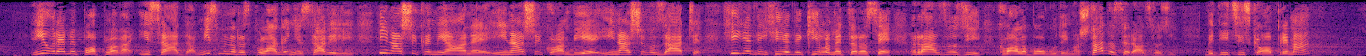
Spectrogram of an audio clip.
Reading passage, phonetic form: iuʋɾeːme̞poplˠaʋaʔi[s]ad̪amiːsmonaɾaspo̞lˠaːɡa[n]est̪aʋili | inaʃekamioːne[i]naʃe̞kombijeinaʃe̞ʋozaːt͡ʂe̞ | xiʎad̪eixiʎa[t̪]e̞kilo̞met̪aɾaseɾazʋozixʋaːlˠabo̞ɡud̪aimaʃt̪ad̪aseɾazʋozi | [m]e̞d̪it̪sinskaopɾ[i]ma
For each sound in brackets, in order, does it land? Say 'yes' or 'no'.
yes, no, yes, no, yes, no

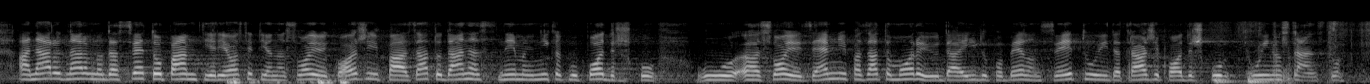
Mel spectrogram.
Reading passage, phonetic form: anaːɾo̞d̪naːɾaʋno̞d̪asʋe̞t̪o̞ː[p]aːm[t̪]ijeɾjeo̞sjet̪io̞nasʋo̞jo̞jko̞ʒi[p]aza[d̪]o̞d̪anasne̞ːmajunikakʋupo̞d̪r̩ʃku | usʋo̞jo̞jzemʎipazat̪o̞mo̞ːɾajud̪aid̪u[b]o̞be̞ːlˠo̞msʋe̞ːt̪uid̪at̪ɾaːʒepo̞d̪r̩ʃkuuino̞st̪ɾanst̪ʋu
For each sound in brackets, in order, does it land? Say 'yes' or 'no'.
yes, yes, yes, no, no

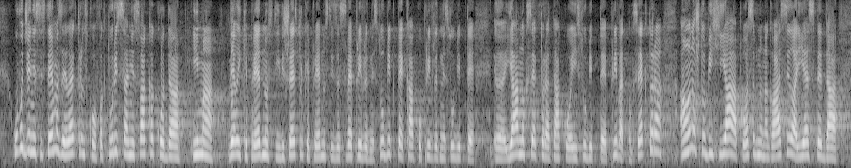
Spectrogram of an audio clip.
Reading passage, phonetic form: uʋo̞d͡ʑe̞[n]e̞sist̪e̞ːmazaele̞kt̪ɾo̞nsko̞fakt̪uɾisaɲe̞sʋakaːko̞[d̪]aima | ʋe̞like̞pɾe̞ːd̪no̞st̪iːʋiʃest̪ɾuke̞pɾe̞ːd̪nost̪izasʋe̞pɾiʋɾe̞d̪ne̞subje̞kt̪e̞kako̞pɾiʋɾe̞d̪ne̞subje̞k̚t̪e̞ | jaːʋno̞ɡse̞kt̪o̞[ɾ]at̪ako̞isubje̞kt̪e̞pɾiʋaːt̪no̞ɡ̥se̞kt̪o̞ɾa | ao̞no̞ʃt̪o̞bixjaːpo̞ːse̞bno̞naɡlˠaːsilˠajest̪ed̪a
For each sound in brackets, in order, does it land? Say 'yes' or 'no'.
no, yes, yes

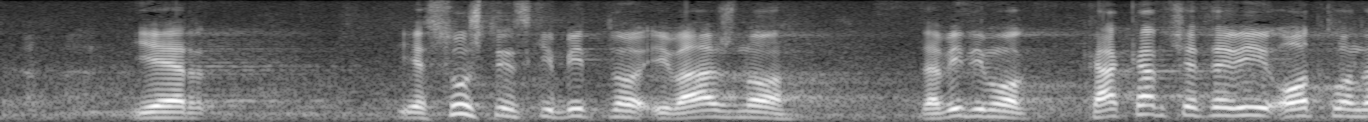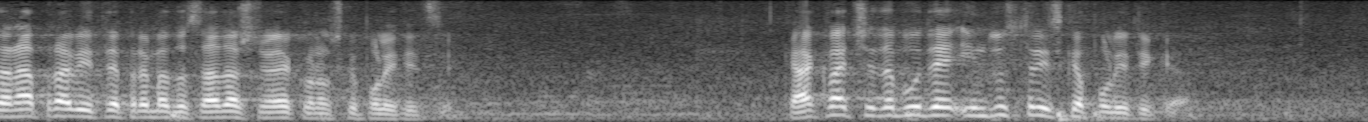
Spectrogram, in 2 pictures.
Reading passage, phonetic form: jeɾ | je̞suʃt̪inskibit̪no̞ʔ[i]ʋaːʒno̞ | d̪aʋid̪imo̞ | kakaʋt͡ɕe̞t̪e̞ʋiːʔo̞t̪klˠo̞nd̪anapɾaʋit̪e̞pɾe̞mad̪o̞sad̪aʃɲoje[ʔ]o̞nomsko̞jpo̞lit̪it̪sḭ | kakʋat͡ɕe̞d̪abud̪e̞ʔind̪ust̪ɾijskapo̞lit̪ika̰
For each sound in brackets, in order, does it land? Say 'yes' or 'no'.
yes, no

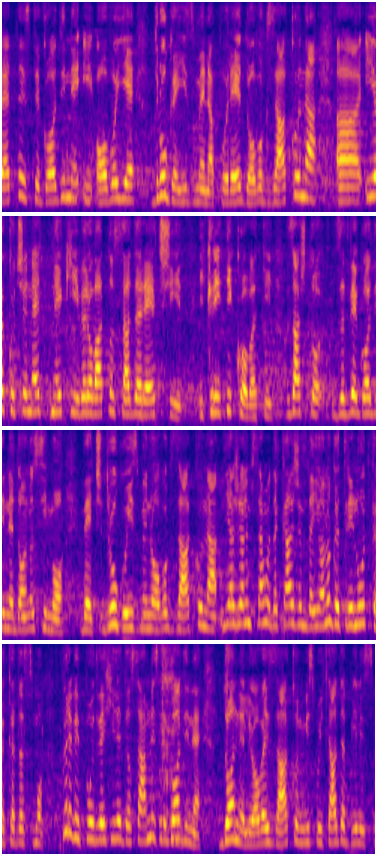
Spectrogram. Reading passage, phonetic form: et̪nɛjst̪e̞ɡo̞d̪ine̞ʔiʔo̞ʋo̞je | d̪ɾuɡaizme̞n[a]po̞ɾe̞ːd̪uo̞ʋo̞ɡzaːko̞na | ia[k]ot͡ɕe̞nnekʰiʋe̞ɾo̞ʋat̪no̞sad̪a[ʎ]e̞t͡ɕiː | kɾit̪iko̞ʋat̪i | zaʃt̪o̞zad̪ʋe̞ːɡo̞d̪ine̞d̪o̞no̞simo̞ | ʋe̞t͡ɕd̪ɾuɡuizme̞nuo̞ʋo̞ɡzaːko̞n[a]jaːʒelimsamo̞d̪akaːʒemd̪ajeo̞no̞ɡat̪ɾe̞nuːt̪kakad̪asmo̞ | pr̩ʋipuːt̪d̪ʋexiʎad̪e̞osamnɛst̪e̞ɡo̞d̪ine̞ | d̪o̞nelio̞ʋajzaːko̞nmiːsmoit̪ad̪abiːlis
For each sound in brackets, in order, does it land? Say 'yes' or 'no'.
yes, yes, no, yes

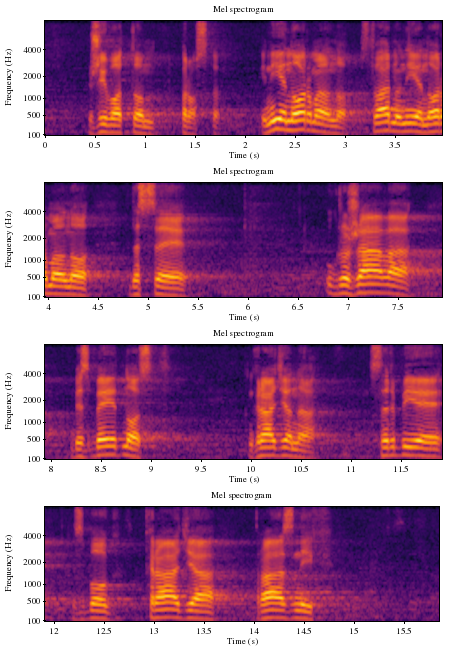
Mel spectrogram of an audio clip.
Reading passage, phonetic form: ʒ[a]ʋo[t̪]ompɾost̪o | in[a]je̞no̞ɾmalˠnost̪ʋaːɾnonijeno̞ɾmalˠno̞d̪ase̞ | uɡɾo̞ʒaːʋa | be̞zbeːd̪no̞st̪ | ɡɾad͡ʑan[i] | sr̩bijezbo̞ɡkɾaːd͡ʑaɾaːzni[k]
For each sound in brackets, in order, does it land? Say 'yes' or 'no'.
no, yes, no, no, no

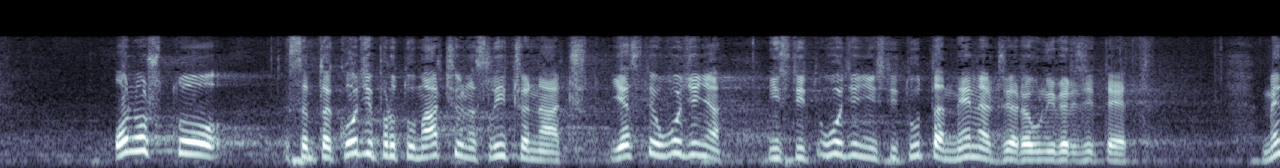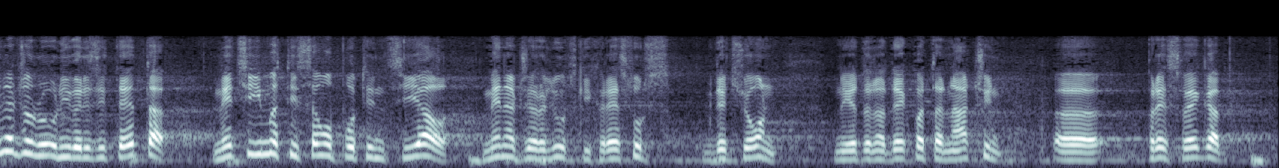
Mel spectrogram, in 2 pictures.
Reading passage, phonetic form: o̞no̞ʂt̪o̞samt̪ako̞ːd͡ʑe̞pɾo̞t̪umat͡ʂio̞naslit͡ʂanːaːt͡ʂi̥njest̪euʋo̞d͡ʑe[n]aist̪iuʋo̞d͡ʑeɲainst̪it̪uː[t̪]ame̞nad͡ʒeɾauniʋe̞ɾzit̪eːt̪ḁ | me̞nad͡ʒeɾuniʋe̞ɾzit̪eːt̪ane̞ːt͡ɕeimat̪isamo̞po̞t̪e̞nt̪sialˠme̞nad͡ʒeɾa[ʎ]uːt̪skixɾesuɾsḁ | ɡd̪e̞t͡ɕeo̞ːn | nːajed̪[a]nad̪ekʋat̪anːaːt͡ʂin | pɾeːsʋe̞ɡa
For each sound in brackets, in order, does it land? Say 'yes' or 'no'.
no, yes, yes, yes

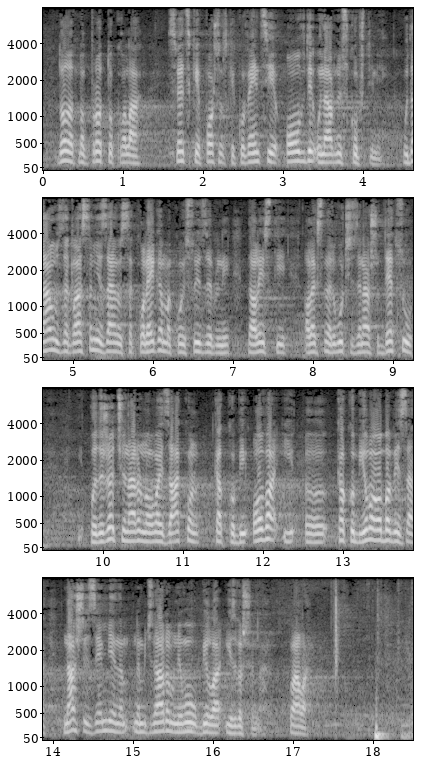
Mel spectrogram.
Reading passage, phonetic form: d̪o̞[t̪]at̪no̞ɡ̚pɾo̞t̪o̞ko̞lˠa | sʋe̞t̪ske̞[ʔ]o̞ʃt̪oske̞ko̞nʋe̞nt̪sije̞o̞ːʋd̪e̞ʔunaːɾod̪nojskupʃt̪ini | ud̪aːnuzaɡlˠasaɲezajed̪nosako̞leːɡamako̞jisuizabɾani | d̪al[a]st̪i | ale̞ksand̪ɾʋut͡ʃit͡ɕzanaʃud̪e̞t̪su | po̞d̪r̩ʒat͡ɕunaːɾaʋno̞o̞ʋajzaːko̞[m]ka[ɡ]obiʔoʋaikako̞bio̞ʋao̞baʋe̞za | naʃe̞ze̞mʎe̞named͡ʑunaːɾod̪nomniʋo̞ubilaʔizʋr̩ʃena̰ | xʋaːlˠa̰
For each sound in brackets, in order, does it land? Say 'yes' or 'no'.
no, no, no, no, no

